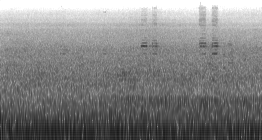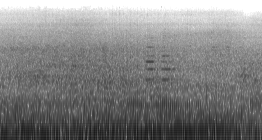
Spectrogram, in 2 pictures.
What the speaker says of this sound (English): So many motorbikes, it's absolutely amazing.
